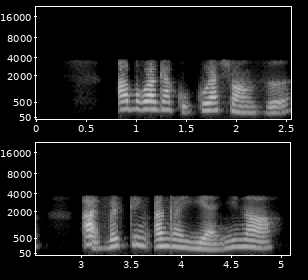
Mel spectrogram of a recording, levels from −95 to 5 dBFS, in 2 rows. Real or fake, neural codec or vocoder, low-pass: fake; codec, 16 kHz in and 24 kHz out, 0.4 kbps, LongCat-Audio-Codec, fine tuned four codebook decoder; 3.6 kHz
